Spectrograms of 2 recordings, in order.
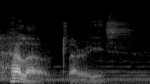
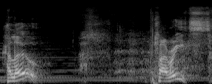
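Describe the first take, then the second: First: It is said in a scary, menacing way. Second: It is said in a light, romantic way.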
